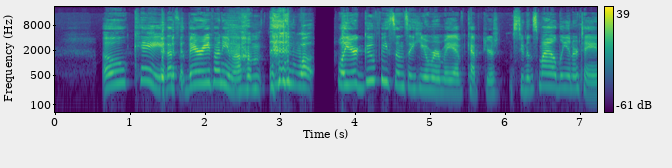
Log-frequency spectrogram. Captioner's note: laugh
